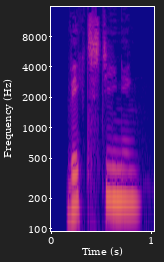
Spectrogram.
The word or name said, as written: vægtstigning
